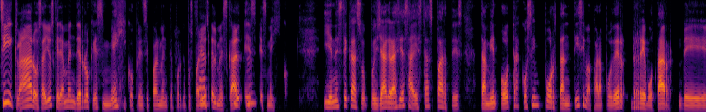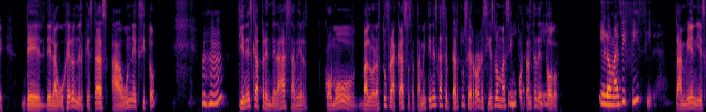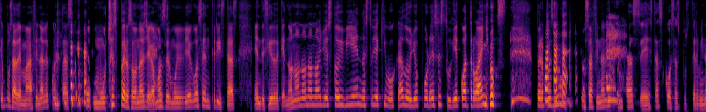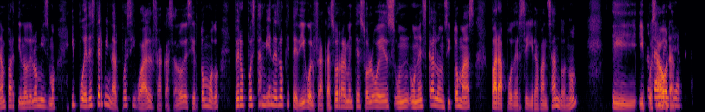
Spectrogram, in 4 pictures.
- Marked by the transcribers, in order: tapping; laugh; laugh
- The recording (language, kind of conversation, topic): Spanish, podcast, ¿Cómo usas el fracaso como trampolín creativo?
